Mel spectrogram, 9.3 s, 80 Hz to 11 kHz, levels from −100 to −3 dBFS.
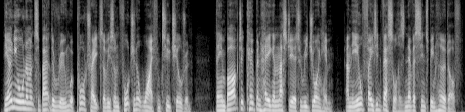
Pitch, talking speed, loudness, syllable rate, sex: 135 Hz, 225 wpm, -19 LUFS, 6.7 syllables/s, male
